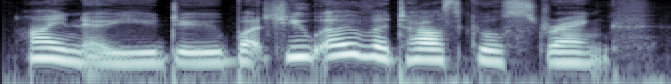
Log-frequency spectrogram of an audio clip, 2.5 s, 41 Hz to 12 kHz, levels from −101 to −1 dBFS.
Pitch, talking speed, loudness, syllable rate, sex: 210 Hz, 215 wpm, -17 LUFS, 4.7 syllables/s, female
